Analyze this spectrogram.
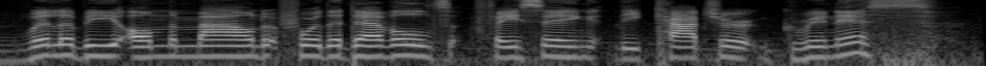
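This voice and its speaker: The voice is raised and projected, with a bright, sharp tone and a monotone, flat intonation. It moves at a fairly slow pace, and the sound is dry and close with no echo. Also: man, high pitch for a man. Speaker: play-by-play commentator. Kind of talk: live sports play-by-play commentary.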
